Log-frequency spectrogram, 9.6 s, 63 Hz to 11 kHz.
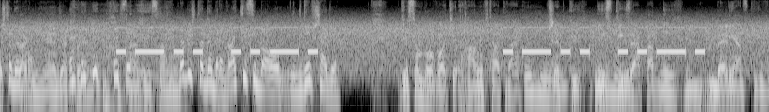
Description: Morse code, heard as a keyed tone, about 10 wpm, 1020 Hz, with radio hiss and speech in Slovak. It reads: LF LF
